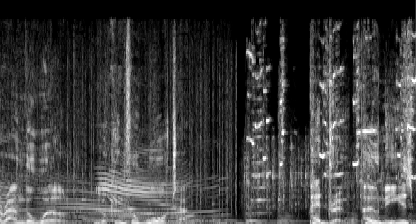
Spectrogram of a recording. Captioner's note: all mimicking aeroplane sounds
